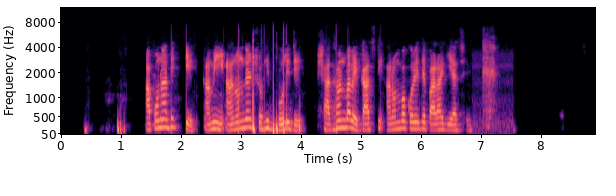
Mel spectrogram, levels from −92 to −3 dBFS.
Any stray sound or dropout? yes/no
yes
